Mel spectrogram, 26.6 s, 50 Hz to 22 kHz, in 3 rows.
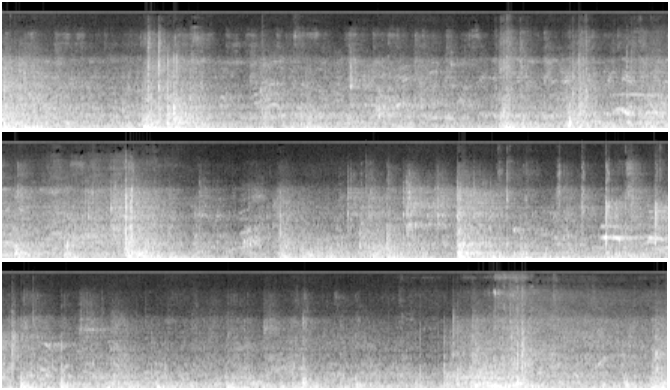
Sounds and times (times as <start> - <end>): Speech: 0.2 - 12.6, 15.4 - 22.4, 24.6 - 26.6.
